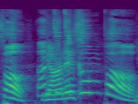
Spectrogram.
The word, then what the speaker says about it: Antetokounmpo: I got you. Giannis Antetokounmpo. No, I got this. Antetokounmpo. – Disney's Giannis Antetokounmpo. Antetokounmpo. – Antetokounmpo. – Yes. Antetokounmpo. Giannis Antetokounmpo. Had it, lost it.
